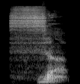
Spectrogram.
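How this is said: It is said in a rougher, grizzled voice.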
